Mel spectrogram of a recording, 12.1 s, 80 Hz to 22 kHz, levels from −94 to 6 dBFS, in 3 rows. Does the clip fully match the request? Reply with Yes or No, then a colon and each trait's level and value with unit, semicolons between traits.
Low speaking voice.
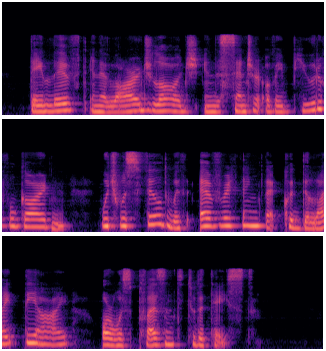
No: high, 200 Hz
